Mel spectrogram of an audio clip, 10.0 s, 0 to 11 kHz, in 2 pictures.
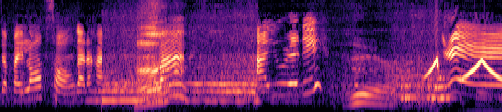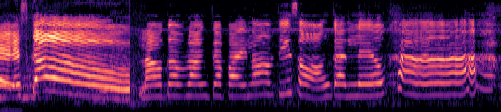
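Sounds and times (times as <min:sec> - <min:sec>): high excited voice crying: 0:04.3 - 0:05.1.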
